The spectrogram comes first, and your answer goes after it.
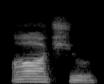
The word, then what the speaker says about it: roxo: Nótese que esa X es una SH en realidad lo que vamos a utilizar para la pronunciación. Se convierte en shu, shu, oshu, oshu, oshu.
